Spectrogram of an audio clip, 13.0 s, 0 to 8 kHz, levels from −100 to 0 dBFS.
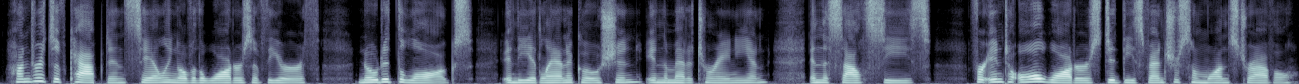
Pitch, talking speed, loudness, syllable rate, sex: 200 Hz, 150 wpm, -21 LUFS, 4.8 syllables/s, female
